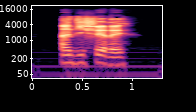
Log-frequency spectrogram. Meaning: to leave indifferent
- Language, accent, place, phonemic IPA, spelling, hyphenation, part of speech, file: French, France, Lyon, /ɛ̃.di.fe.ʁe/, indifférer, in‧dif‧fé‧rer, verb, LL-Q150 (fra)-indifférer.wav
